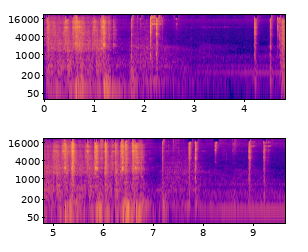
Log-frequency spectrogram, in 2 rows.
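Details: Classic Rover P6 being recommissioned, fuel pump just rebuilt, open exhaust so quite noisy: uneven firing bursts that die away twice, then a low steady hum; catches only momentarily, fuel delivery problem remains.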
